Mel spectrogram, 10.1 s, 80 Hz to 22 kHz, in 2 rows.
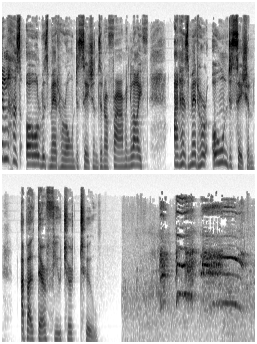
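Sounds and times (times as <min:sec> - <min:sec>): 
speech: 0:00.2 - 0:07.6
rooster crowing: 0:07.8 - 0:10.1.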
